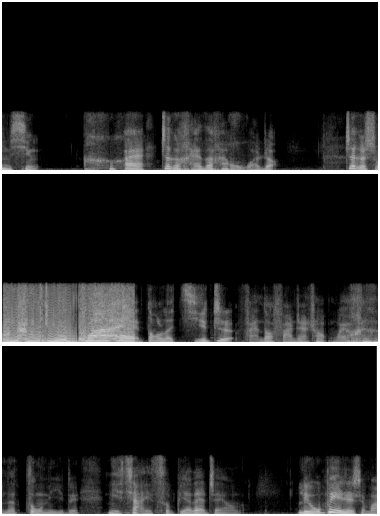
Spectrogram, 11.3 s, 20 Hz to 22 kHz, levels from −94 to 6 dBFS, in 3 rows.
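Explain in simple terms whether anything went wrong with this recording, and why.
From 3.78 to 5.09 s the speech turns distorted, with hiss filling pauses. This is a stuck bit: one data bit likely frozen, distorting about half the samples.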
